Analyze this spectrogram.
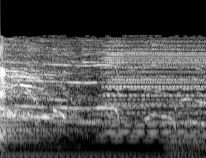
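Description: Girls in the audience scream and cheer at a live concert at Salón Manía in Salta, a continuous wash of high, piercing shrieks and whoops that stays loud and steady throughout.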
